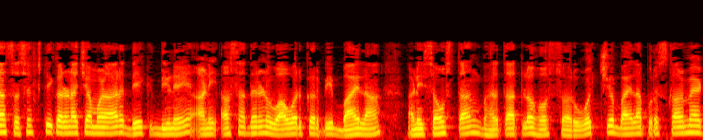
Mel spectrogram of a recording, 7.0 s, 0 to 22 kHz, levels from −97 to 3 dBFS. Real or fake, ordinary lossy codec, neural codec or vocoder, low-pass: real; none; none; 7.2 kHz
